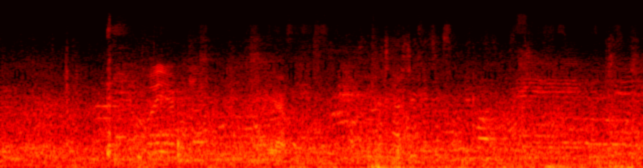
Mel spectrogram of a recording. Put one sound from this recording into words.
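Men and women chatter nearby as they walk past.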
